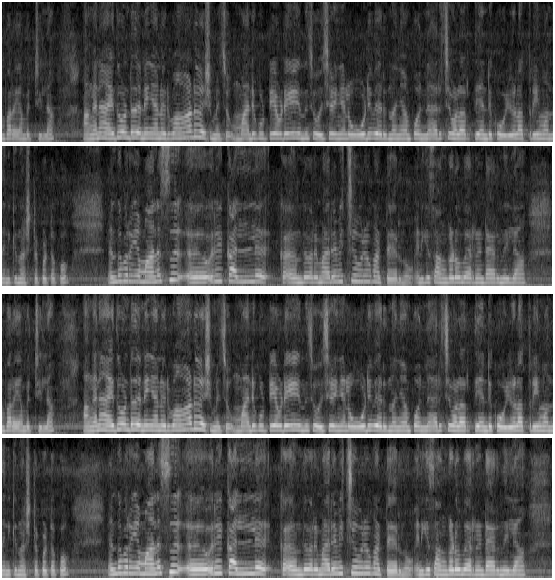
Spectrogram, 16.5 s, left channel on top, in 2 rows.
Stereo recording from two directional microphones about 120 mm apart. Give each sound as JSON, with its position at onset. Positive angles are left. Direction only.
{"t": 0.1, "sound": "speech", "side_deg": -25}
